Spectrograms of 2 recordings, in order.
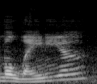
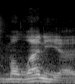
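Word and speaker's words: Malenia: So, is her name do we it like is she actually called Mellennia? This is what people call her. Mellennia. If I pronounce her name phonetically, it's Millennia. It's just spelled differently.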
